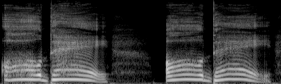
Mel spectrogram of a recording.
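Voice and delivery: high, loud taunting yell. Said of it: "a coach or a parent starts yelling".

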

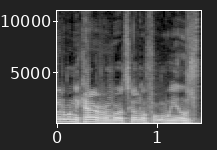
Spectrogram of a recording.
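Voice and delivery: put-on heavy, laid-on Irish accent. Discussing the film Snatch with another speaker, quoting Brad Pitt's traveller accent. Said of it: "did a better accent when he was playing a pikey".

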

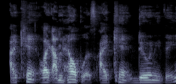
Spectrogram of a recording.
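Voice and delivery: plain

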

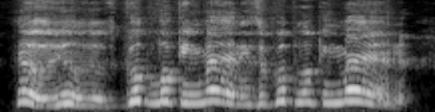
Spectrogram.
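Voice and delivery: put-on very high voice with heavy European accent. Retelling an old man's talk about a TV show: imitating a thick European accent. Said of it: "This guy is super European".

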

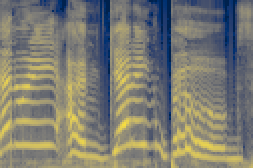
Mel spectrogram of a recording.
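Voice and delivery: mock cheerful, candid, pleased, drawn-out tone. Acting out a character's line to henry from a scene, imitating saying it smiling. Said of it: "She says this with a smile".

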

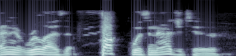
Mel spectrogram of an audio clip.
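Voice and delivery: ordinary talk, nothing marked

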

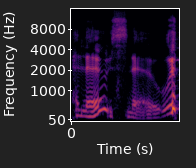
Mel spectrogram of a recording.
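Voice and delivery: put-on storybook villainess, wicked witch voice. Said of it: "the guy did a really good voice for her".

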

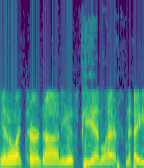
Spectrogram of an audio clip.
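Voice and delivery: speaking while barely holding back laughter. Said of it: "You're trying not to laugh".

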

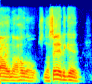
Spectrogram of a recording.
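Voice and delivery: usual speaking voice

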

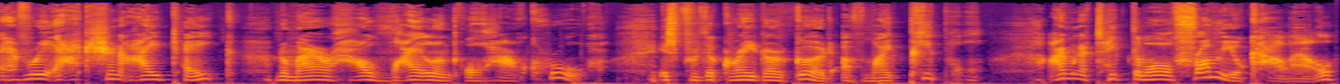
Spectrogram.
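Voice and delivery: grand, declaiming movie-supervillain voice. Quoting a movie villain's threat to Kal-El: Zod impression. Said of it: "one of [name]'s top three go-to impressions".

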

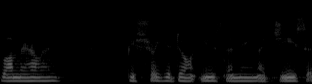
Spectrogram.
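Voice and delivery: mock whispering. Retelling a girlfriend's warning about the name of Jesus: imitating a girlfriend whispering. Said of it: "And my girlfriend whispered".

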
